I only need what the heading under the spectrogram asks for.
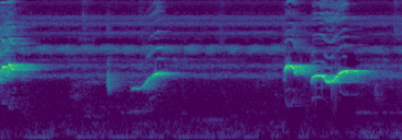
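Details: Sooty-headed bulbul giving a few clear whistled phrases: a strong opening note, a rising slurred whistle, a pause, then a final burst of warbled whistles, over a thin continuous high-pitched tone and faint low rumble.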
